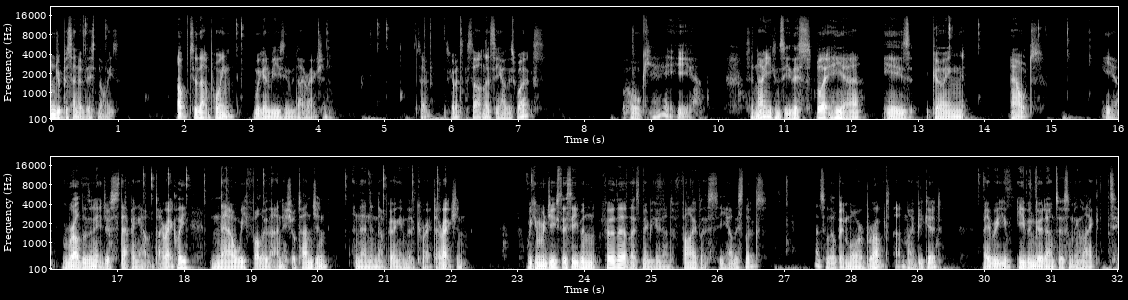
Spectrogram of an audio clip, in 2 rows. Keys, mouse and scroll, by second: 0.4 click, 1.3 middle click, 1.7-2.7 scroll up 2, 2.7 click, 2.8 g, 4.5 g, 5.5 shift+Left, 5.8 shift+space, 8.4 shift+space, 8.9-9.4 middle drag, 9.4 scroll up 1, 9.7-10.4 shift+middle drag, 10.4-10.8 scroll up 5, 10.8-11.2 shift+middle drag, 11.2-11.5 scroll up 1, 11.5-12.3 middle drag, 12.3 f, 12.4 f, 12.7 click, 13.5 d, 13.8 click, 14.6 d, 14.7 d, 15.0 d, 15.1-17.1 right drag, 17.1 d, 17.2 click, 17.9 d, 18.1 right click, 18.9 d, 19.0-20.3 drag, 20.3 d, 20.6 click, 21.2 d, 21.3-23.0 right drag, 23.0-25.2 drag, 25.2 shift+Left, 25.5 shift+space, 26.8 shift+space, 27.4-28.6 middle drag, 28.6 shift+Left, 29.8-31.6 drag, 31.6 shift+Left, 31.8 shift+space.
